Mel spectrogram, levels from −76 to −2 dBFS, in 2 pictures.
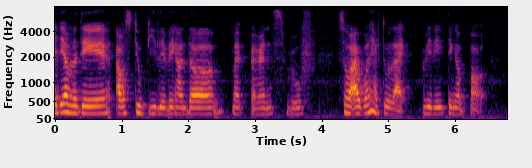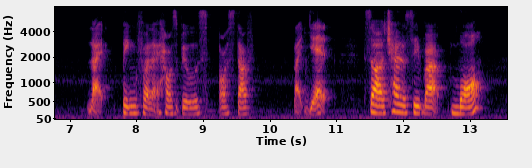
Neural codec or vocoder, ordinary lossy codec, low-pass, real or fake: none; none; 7.2 kHz; real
